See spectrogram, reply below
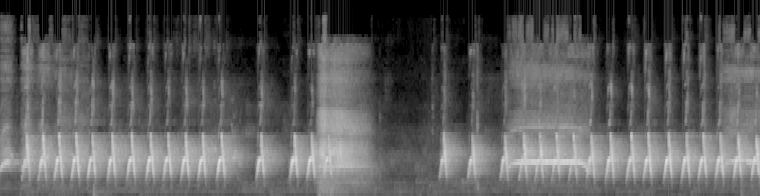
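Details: Mountain tailorbird (ciblek gunung) delivering cetrakan song: quick bursts of piercing high notes, a short noisy gap near the middle, then a thin whistle and more rapid chattering.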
